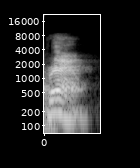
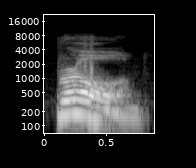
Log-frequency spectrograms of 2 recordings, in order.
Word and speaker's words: Braun: Brawn. And they're called Brawn by themselves. I've seen adverts on Eurosport. In English Eurosport, the advert pronounces it Brawn.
